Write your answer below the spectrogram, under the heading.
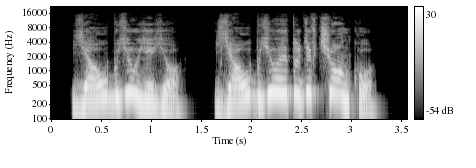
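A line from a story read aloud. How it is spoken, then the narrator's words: Furious, hateful shouting. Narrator (Russian): кричал мистер Дотсон, выпучив на меня свои злые, полные ненависти и возмущения глаза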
